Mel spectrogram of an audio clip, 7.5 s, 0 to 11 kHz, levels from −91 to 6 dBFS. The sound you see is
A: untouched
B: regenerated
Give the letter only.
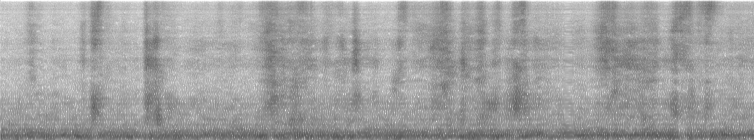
B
